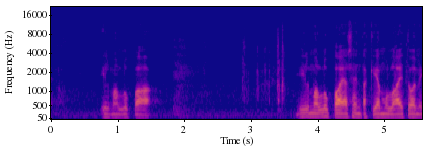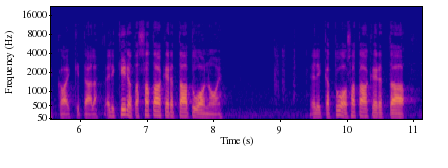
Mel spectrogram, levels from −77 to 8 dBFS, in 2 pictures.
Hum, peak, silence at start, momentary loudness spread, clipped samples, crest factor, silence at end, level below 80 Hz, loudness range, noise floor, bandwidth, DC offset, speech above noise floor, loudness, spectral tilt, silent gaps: none; -10 dBFS; 0.75 s; 17 LU; under 0.1%; 22 dB; 0.2 s; -76 dBFS; 13 LU; -64 dBFS; 13 kHz; under 0.1%; 35 dB; -29 LUFS; -5 dB/octave; none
